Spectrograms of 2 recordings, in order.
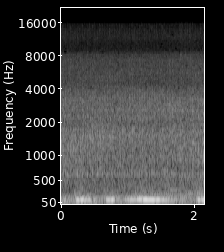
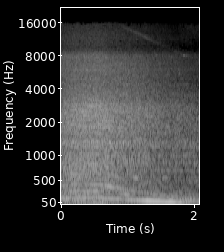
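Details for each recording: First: Chevrolet Captiva FL diesel turbo with rough, lumpy idle, heavy pull, smoke and snoring; suspected causes turbo/VGT path and injectors not optimal; fix: turbo and fuel line cleaning, turbo hose and original cartridge restored, injector service. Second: Chevrolet Captiva diesel turbo after turbo path cleaning, new turbo hose, original cartridge and actuator settings restored, VGT refitted and injector service: revs up cleanly and settles back, smooth pull with no groan or turbo noise; previous smoking at idle gone.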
